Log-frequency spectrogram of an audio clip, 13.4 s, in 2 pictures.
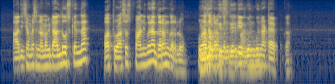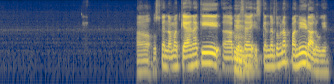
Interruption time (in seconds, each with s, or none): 4.0 s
